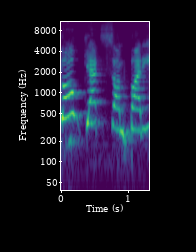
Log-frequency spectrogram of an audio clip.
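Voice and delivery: speaking loudly. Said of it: "If you wanna raise your voice".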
